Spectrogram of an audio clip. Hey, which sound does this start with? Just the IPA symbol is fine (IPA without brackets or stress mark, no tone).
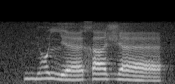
nʲ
